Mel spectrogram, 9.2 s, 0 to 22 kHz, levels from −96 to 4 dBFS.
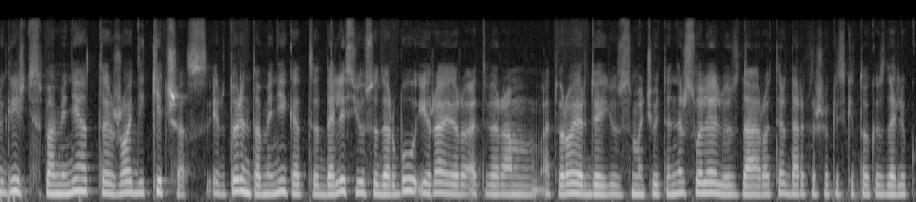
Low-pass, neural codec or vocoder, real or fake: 14.4 kHz; vocoder, 44.1 kHz, 128 mel bands every 512 samples, BigVGAN v2; fake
